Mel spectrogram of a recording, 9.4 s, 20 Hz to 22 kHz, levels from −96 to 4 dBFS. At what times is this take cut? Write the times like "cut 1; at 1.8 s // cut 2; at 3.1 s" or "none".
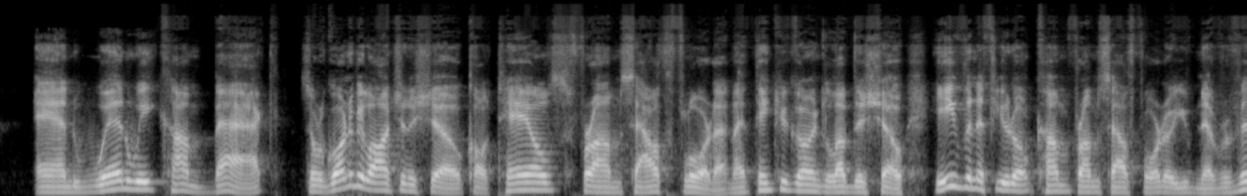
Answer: cut 1; at 2.2 s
